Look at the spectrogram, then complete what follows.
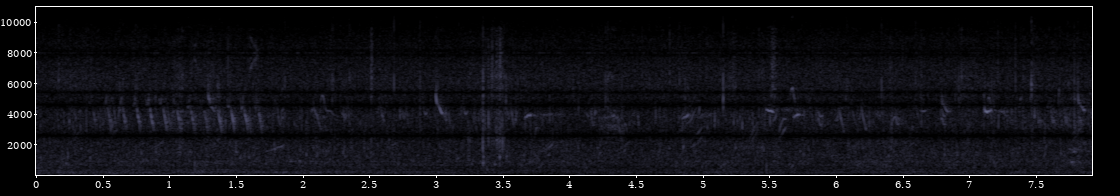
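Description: Faint, steady rush of a shallow desert creek over rocks, with scattered short, high chirps of small birds.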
